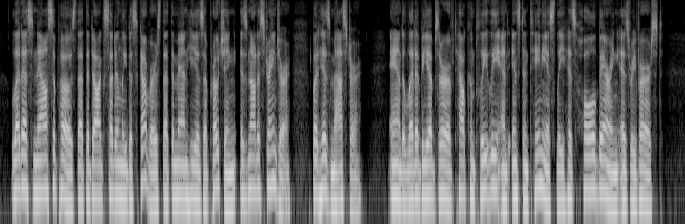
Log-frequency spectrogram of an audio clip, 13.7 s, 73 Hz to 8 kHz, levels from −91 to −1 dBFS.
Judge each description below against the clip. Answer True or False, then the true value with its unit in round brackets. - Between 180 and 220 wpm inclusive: False (160 wpm)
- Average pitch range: True (3.8 semitones)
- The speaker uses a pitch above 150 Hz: False (125 Hz)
